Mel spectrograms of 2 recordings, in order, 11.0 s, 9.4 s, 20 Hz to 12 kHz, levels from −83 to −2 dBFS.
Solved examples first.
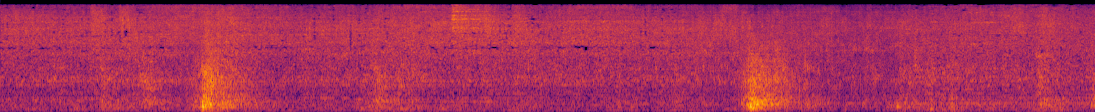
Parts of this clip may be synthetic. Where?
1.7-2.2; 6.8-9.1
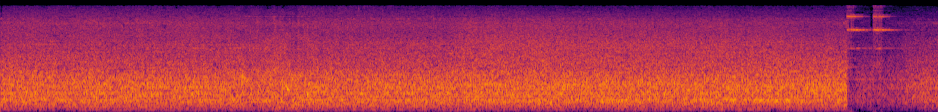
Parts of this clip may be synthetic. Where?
2.4-3.1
